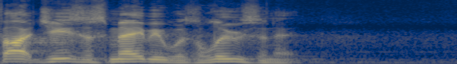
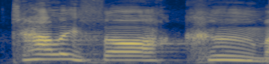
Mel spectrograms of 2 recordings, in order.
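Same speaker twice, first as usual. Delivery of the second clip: stunned echo; 6 semitones higher than usual. Real, not acted. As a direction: repeat "Talitha cum" as if you can't believe it. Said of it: "I couldn't believe it".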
